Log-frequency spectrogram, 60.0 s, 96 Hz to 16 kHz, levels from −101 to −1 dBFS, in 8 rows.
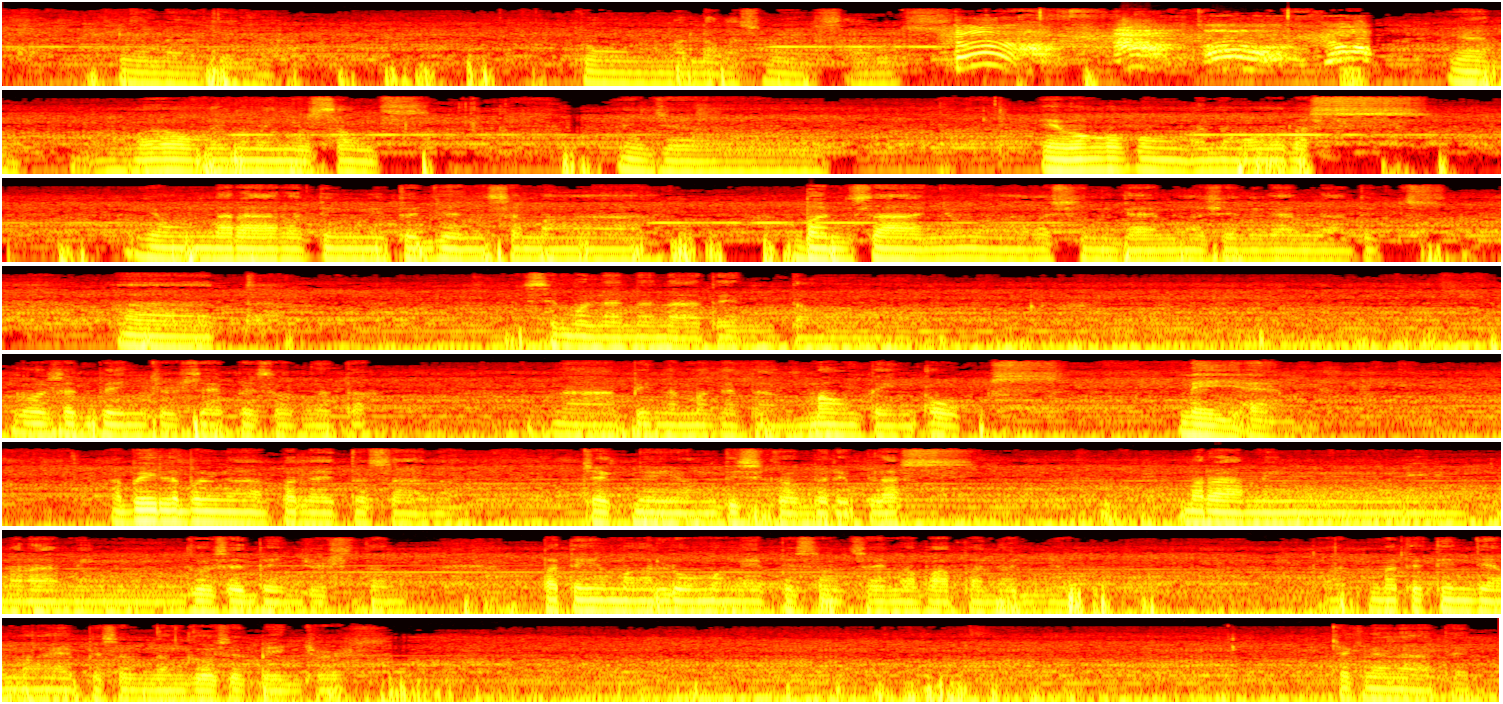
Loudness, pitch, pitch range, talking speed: -21 LUFS, 105 Hz, 100-115 Hz, 85 wpm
